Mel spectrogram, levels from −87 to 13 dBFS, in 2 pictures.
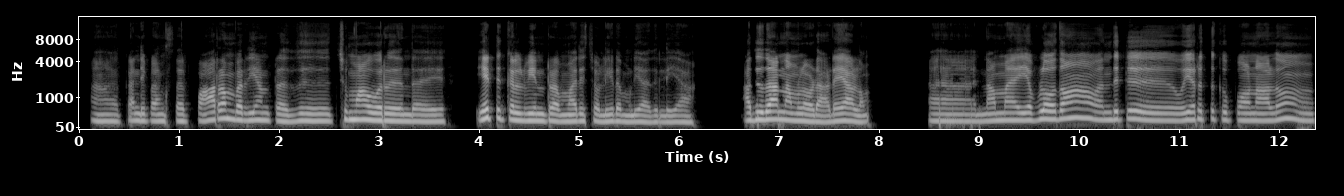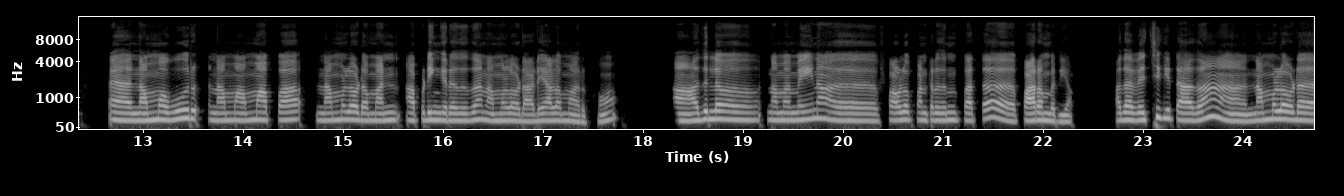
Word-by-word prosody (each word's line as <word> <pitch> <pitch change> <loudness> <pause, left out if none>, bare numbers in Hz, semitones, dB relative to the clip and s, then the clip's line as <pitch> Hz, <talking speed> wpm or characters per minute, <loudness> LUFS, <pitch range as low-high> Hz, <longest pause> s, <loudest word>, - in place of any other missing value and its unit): அ - - -5 0.3
கண்டிப்பாங்க 190 -2 -2
சார். 185 -2 -2
பாரம்பரியம்ன்றது, 205 -4 +1 0.4
சும்மா 225 -1 +4 0.2
ஒரு 200 -1 +5
இந்த 180 0 +1 0.7
ஏட்டுக்கல்வின்ற 200 -7 +3
மாதிரி 180 +1 +2
சொல்லிட 180 +1 0
முடியாது, 170 -1 -1
இல்லையா. 165 0 -3 0.6
அதுதான் 225 +2 +6
நம்மளோட 195 -4 +2
அடையாளம். 185 -2 +1 0.6
அ - - -3 0.5
நம்ம 200 +2 0 0.2
எவ்வளோதான் 245 +5 +3 0.2
வந்துட்டு 230 +3 0 0.5
உயரத்துக்கு 220 +1 -1
போனாலும், 200 +5 0 0.5
அ - - +3 0.3
நம்ம 210 +2 +1 0.2
ஊர், 255 0 +2 0.2
நம்ம 205 +1 -3
அம்மா 220 0 +1
அப்பா, 215 0 -1 0.4
நம்மளோட 220 0 0
மண் 205 +2 -1 0.2
அப்படிங்கிறது 205 -1 -1
தான் 230 -1 -1
நம்மளோட 195 -1 -2
அடையாளமா 195 -1 -2
இருக்கும். 180 +6 -7 0.6
அ - - -1 0.2
அதில 235 +3 +1 0.6
நம்ம 210 0 -1
மெயினா 245 +4 +1 0.6
ஃபாலோ 215 +1 -1
பண்ணுறதுன்னு 210 0 -3
பார்த்தா 220 +7 -2 0.4
பாரம்பரியம். 195 -4 +1 0.4
அதை 220 - +2
வச்சுக்கிட்டா 230 -2 0
தான், 300 +6 +2 0.4
நம்மளோட 230 0 +2
205 Hz, 110 wpm, -24 LUFS, 195-225 Hz, 0.7 s, அதுதான்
